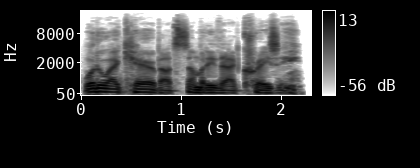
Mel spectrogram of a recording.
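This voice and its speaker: A man's voice: deep voice, fast, no room sound, clean studio sound, close to an everyday voice. An actor playing a blunt, impatient young swordsman hero in an anime video game, speaking in a cool, sardonic, curt manner.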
